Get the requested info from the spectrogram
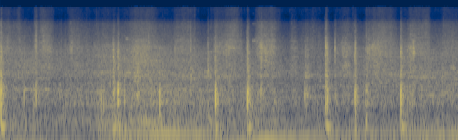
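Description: A hand mixing flour into a stiff bread dough in a plastic bowl: a steady dry rubbing and scraping, with irregular small knocks of the hand against the bowl.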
